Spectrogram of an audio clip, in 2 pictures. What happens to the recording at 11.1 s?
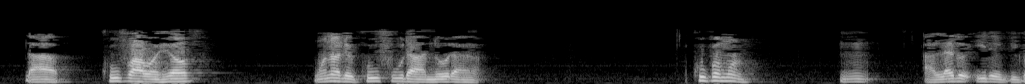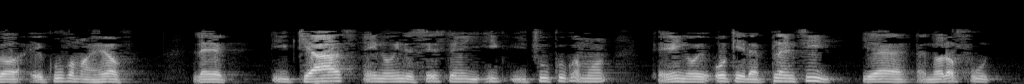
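At 11.1 s, as throughout, the speech carries transcoding between lossy codecs. Its sound likely comes from a low-bitrate MP3 stage re-encoded as HE-AAC. Smeared, watery artefacts from both stages stack. A spectrogram shows a hard ceiling near 5.2 kHz with patchy, blocky energy below.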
